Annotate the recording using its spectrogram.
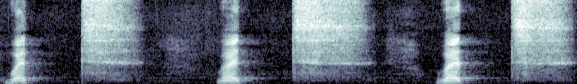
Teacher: وت آواز سختی سے رک گئی جب اس کے مخرج پہ گئے، اور اس کی شدہ کو ختم کرنے کے لیے ہم نے ہمس واضح کیا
